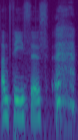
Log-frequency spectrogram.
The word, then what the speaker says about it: Anthesis: But Anthesis is also slightly difficult to say, especially for German with so many THs. And we got loads of different versions, so we're trying to get the name and the pronunciation in there. So it's Anthesis and not other Pieces, yeah.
